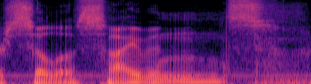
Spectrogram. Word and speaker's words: psilocybin: I think they're psilocybins or whatever. – Psilocybin. Let's pronounce it correctly.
